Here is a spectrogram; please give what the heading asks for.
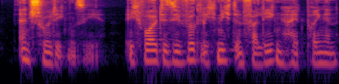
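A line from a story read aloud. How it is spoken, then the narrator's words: Quiet apologetic. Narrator (German): sagte der Fremde leise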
